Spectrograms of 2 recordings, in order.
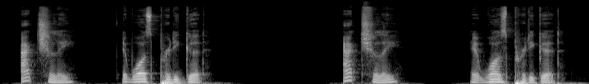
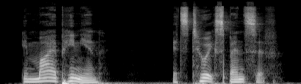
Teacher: So can you hear how my voice is rising and then falling again in pitch? When you're using words that introduce or set up the rest of the sentence, normally you use rising intonation for these words.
